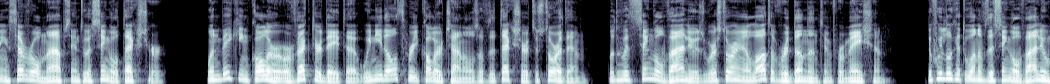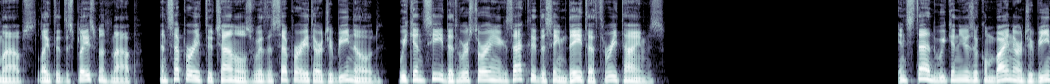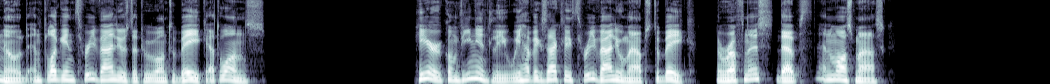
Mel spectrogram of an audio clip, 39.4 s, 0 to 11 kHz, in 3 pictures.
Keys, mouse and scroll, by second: 3.9 scroll down 5, 4.3 middle click, 4.6-6.1 scroll up 6, 6.1 click, 11.1-11.7 scroll down 8, 11.7 middle click, 12.1-13.3 scroll up 6, 12.5 middle click, 13.8 middle click, 13.8-14.2 scroll up 1, 14.6 ctrl+shift+click, 15.0 scroll down 5, 15.3 middle click, 15.5-16.4 scroll up 1, 16.4 scroll up 1, 16.4 shift+a, 19.9-20.8 scroll up 3, 20.8 ctrl+shift+click, 20.8 scroll up 1, 22.2 ctrl+shift+click, 23.0-24.8 scroll down 11, 24.8 x, 25.0 scroll down 2, 25.2 middle click, 25.4 scroll up 3, 25.5 scroll down 1, 25.6 scroll up 2, 25.8 middle click, 26.3 scroll up 1, 26.3 shift+a, 29.2 click, 30.7 click, 30.8 x, 31.7 scroll down 1, 31.8 middle click, 32.2-33.2 scroll up 1, 33.2 scroll up 1, 33.3 click, 34.6 middle click, 34.8-36.1 scroll up 6, 35.2 click, 36.1 click, 37.6-38.0 scroll down 3, 37.8 middle click, 38.1-38.8 scroll up 2, 38.8 click.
